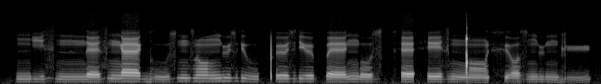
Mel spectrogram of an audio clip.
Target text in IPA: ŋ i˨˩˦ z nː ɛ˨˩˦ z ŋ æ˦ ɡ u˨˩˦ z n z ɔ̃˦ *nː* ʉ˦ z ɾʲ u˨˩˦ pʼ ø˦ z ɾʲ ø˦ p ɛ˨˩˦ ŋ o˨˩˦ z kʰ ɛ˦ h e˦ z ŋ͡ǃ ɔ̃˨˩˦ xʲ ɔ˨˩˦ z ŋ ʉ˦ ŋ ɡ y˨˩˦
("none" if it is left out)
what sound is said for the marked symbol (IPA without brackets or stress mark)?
ŋ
